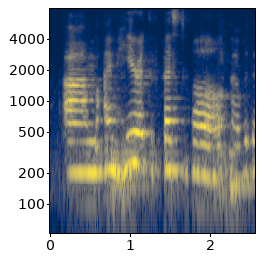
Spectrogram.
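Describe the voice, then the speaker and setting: A woman speaks in a Dutch accent. Her pace is moderate. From Netherlands. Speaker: documentary producer. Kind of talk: panel discussion.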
